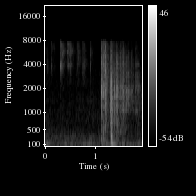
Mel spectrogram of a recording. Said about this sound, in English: Okay, give me a demon's roll with two dice.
